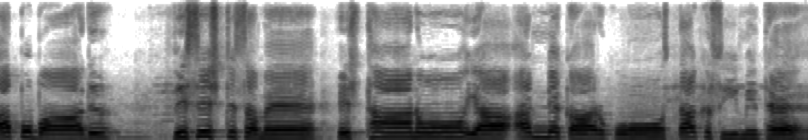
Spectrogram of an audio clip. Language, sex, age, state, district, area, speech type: Hindi, female, 45-60, Madhya Pradesh, Narsinghpur, rural, read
